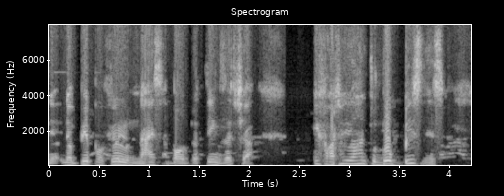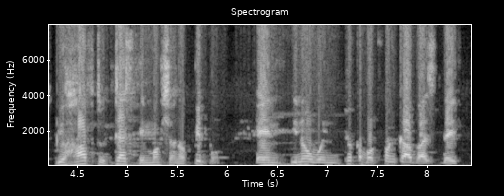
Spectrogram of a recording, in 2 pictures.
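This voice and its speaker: A man from Zambia with a Zambian accent and a mid-pitched voice talks informally to his viewers. He gives practical business advice as an explainer, often repeating a phrase to drive it home. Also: a little mellow, rough recording. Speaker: vlogger giving small business advice.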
